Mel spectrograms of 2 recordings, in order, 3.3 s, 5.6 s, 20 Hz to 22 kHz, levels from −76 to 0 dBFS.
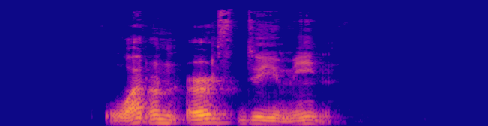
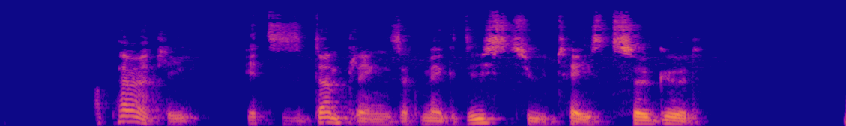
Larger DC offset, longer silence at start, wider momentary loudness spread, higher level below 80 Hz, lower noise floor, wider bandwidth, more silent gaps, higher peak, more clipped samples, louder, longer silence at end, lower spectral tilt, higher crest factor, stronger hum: neither; about the same, 0.7 s vs 0.65 s; second, 11 LU vs 14 LU; about the same, -64 dBFS vs -68 dBFS; second, -83 dBFS vs under -90 dBFS; about the same, 16 kHz vs 15.5 kHz; neither; first, -4 dBFS vs -10 dBFS; neither; first, -23 LUFS vs -28 LUFS; about the same, 1.05 s vs 0.95 s; first, -5.5 dB/octave vs -3.5 dB/octave; about the same, 22 dB vs 20 dB; neither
